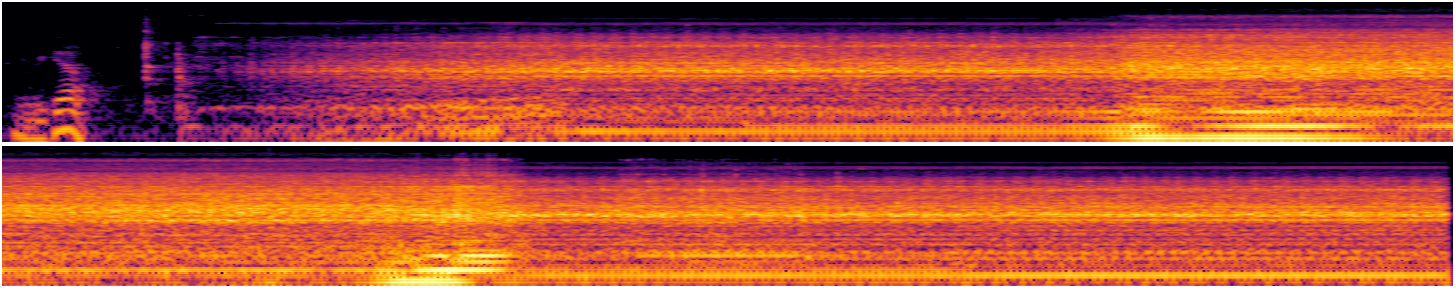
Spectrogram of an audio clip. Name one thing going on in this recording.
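A milling machine motor spins up and runs with a steady whine.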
